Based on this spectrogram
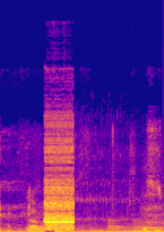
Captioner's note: laughing; beep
